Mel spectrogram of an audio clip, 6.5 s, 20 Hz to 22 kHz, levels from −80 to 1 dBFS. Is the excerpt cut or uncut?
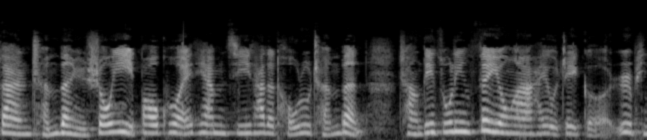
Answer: uncut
